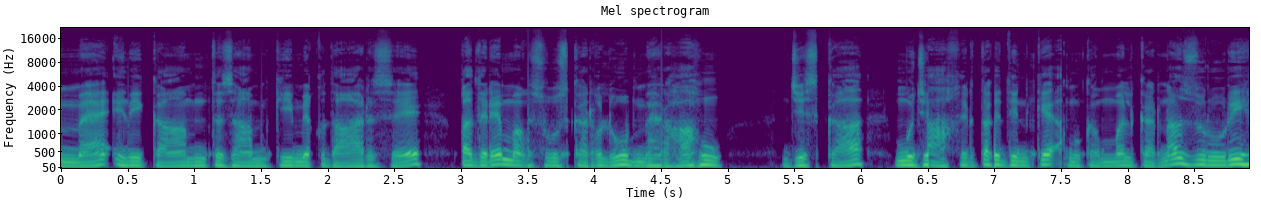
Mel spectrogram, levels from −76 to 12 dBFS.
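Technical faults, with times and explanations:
0.5–1.5 s, 3.5–4.5 s and 6.5–7.5 s, chunks out of order: each second sounds jumbled, just before "کی مقدار سے قدرے" and between it and "رہا ہوں". A 500 ms chunk played one chunk late, after the one that should follow it, so the sound is reordered but nothing is lost.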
